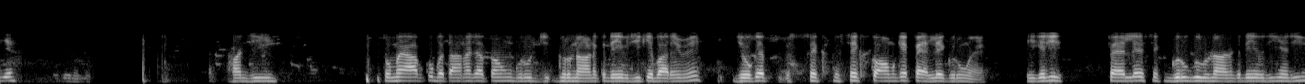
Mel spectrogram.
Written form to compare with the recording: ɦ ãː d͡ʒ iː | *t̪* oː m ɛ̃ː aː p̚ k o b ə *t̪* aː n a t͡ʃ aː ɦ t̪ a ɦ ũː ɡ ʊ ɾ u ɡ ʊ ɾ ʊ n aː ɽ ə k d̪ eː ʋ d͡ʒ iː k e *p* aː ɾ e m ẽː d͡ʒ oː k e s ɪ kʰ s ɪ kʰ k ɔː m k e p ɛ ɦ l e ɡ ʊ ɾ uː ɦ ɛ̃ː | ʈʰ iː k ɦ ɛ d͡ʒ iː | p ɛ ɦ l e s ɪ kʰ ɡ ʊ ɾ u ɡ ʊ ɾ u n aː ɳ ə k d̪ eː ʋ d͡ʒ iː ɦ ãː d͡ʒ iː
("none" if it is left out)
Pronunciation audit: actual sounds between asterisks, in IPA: t̪, t̪, b

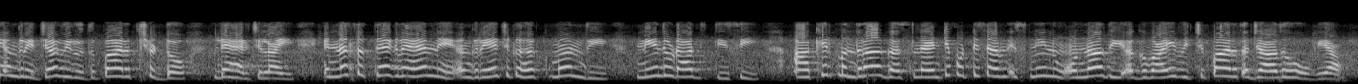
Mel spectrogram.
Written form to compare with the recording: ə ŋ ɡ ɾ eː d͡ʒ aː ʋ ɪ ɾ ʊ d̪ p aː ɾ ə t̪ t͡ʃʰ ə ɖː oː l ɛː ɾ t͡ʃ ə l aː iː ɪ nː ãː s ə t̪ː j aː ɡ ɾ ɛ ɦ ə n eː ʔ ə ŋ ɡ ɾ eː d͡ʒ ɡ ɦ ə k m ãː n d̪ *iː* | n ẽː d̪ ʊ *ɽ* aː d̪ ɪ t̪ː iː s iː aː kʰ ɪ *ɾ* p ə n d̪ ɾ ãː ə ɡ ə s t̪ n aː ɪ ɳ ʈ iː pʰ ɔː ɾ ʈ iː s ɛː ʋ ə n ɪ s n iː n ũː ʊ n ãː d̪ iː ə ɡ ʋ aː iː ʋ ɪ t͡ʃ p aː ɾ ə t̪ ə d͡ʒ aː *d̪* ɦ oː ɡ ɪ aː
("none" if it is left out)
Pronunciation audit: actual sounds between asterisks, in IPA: iː, ɽ, ɾ, d̪

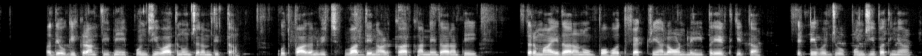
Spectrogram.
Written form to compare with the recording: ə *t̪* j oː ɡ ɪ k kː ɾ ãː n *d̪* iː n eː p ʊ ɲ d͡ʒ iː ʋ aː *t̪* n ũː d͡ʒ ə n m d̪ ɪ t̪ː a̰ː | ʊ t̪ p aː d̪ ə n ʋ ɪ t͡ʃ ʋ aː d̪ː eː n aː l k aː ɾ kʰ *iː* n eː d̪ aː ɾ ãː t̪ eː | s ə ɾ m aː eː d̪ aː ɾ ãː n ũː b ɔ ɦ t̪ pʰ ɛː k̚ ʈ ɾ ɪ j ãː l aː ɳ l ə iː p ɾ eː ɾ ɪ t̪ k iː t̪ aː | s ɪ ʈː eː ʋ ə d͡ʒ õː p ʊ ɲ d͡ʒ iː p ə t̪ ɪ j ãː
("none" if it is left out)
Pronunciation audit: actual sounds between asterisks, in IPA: d̪, t̪, d̪, aː

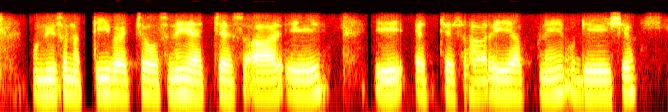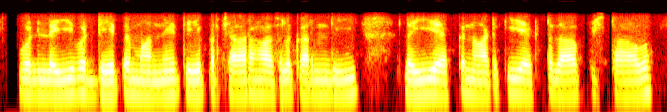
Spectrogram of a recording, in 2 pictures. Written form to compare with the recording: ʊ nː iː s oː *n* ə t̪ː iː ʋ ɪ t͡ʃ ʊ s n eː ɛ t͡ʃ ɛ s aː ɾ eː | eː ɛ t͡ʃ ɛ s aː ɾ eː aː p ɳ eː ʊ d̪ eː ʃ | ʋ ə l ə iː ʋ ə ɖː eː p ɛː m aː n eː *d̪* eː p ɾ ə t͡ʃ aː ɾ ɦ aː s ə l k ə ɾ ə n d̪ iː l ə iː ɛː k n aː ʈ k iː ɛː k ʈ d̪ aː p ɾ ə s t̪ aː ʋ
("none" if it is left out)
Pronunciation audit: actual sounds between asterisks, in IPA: n, t̪

